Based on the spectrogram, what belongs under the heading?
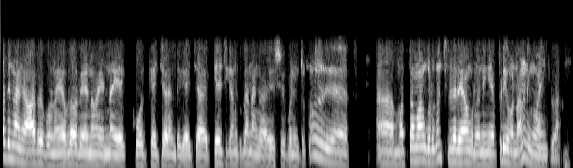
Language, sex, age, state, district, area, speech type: Tamil, male, 60+, Tamil Nadu, Tenkasi, urban, conversation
